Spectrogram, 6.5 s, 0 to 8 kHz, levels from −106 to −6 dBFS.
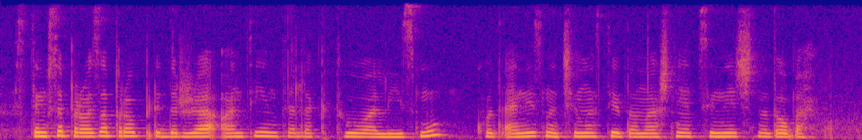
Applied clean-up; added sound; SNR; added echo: none; none; none; none.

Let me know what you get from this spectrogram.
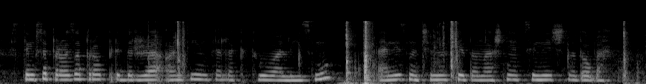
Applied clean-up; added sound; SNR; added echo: none; Slam; 8 dB; reverberation time 0.6 s.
